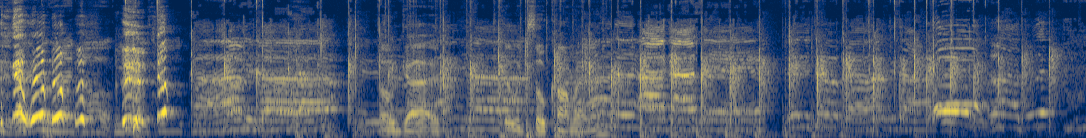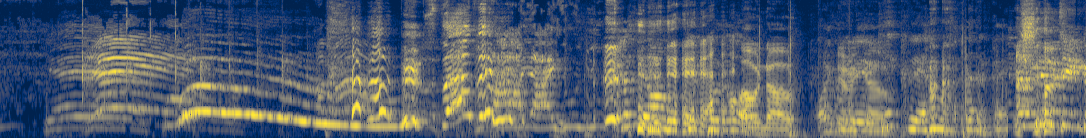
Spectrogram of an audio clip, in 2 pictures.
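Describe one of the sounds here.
Two young men laugh close to a microphone.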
